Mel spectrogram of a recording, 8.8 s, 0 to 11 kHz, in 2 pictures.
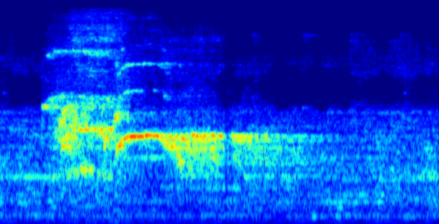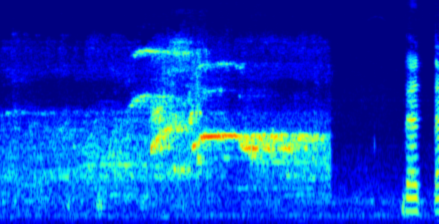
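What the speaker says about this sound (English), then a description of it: "But it does have screaming in it because of the pop-up ghosts" Screams from pop-up ghosts on the 1976 Haunted Mansion ride audio track: two loud, shrill wailing bursts separated by a long sustained tone, ending with a few sharp knocks.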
